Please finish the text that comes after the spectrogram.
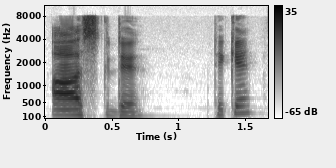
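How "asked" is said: "आस्क्ड" with half k and half s, one syllable; correct pronunciation. Shown as a demonstration. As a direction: say "आस्क्ड" firmly, no extra vowel. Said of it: "आधा क आएगा आधा स आएगा".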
